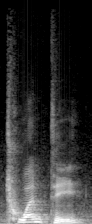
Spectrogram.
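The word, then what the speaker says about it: twenty: the number of course 20 but I and most people in the United States do not render the te at all in general 20 20 I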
